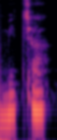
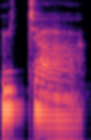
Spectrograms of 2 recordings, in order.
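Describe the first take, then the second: First: The A vowel is short. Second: The A vowel is long. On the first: The speaker calls it wrong. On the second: The speaker calls it right.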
